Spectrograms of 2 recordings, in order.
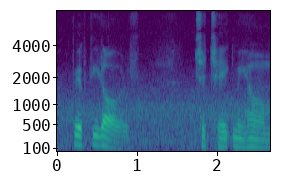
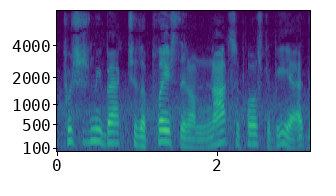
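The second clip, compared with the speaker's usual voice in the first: ordinary talk, nothing marked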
